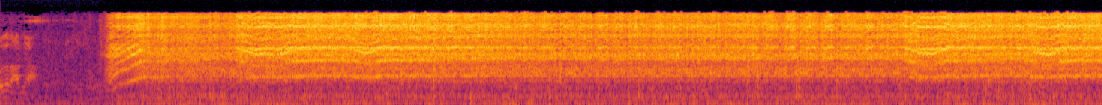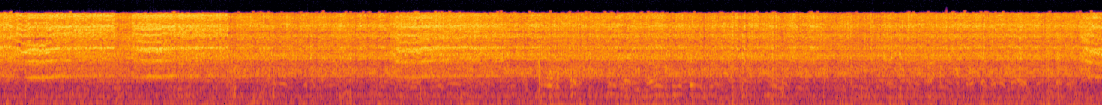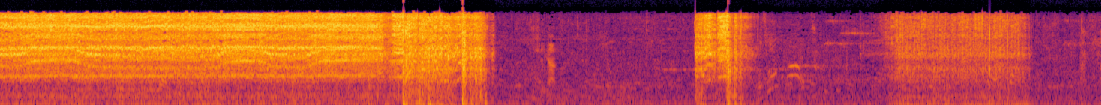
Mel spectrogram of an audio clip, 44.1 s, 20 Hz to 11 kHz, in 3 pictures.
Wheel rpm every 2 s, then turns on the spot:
80, 220, 230, 230, 230, 230, 220, 230, 230, 230, 230, 230, 230, 230, 220, 200, 220, 100, 0, 30, 20, 10.
40-44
